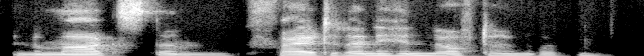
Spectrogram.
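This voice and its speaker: A yoga instructor guiding a meditation in calm, measured, drawn-out phrases. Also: medium pitch. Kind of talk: slow guided yoga meditation.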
